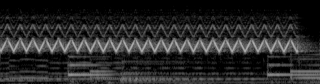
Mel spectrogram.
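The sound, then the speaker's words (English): A loud, piercing electronic siren from a little portable personal alarm, its pitch rapidly warbling up and down in a steady fast cycle, continuous for about three seconds before cutting off abruptly. “And I have this little portable alarm.”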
